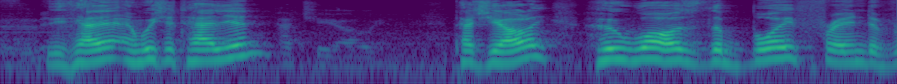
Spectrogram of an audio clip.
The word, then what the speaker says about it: Pacioli: How do you pronounce his name? Pacioli. Pacioli.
